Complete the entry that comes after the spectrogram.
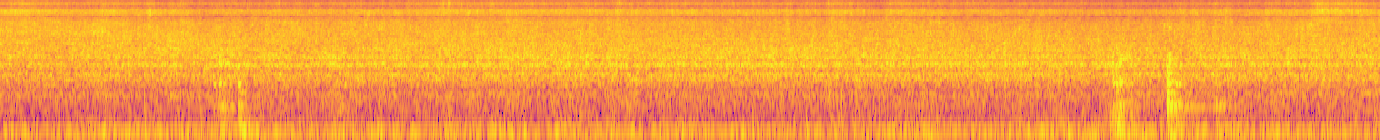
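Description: Shrimp, sliced peppers and carrots sizzling in a frying pan with a steady hiss, stirred with a wooden spatula, with a few light knocks of the spatula against the pan, two of them near the end.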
